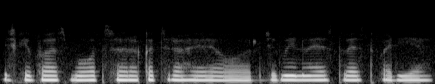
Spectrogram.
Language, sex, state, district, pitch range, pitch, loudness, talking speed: Hindi, female, Rajasthan, Barmer, 195-205 Hz, 200 Hz, -13 LUFS, 165 wpm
